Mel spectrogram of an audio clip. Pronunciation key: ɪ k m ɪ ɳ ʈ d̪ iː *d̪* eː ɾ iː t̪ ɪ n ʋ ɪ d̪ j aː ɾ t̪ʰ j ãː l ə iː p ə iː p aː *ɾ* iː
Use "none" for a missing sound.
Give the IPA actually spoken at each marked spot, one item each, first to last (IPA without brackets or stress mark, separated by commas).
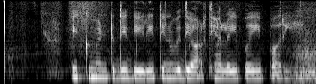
d̪, ɾ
